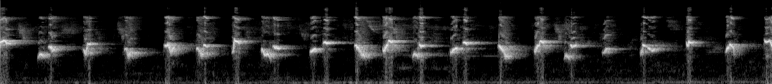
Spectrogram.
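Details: Yellow-vented bulbul delivering its long rolling song, used as training audio for cage birds: lively, clipped, warbling notes that alternate between higher and lower pitches, about three each second.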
